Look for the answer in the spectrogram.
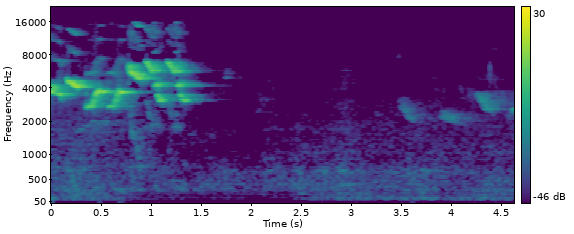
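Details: Yellow-bellied seedeater singing its Israel song after a day with a female: a fast, jumbled run of high whistles for just over a second, then quiet and a few softer slurred notes.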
